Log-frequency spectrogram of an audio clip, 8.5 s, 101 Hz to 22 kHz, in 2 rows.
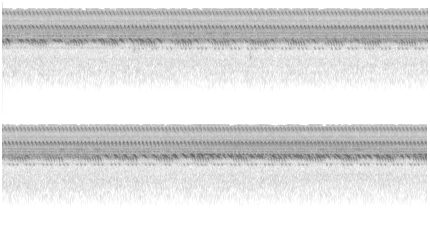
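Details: A chorus of bell crickets and crickets in Narita, Chiba Prefecture, Japan, recorded with a TASCAM Portacapture X8. Shrill continuous trills and fast stuttering pulses overlap evenly throughout, over a faint hiss.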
